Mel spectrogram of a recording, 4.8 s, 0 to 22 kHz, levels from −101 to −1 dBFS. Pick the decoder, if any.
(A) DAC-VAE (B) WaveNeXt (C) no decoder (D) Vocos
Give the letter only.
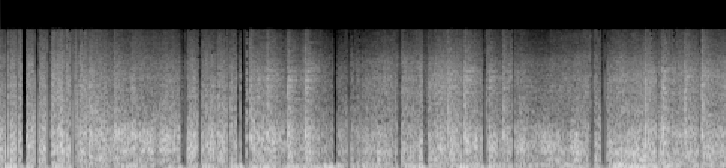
C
